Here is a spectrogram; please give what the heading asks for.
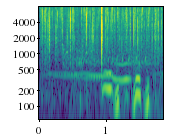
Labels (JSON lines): {"label": "biophony, cascading saw", "recorder": "SoundTrap 600 or HydroMoth"}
